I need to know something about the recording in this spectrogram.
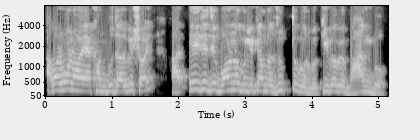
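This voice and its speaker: Male Bangladeshi teacher, high pitch, patient step-by-step delivery with lots of repetition. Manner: patient, repeats and spells out syllables slowly. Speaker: English reading teacher. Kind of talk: step-by-step spoken lesson.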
